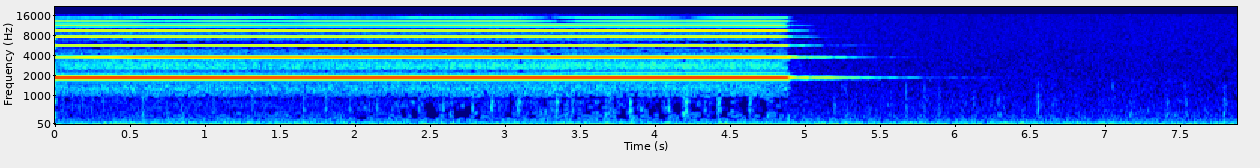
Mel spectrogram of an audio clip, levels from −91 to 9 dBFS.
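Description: No faults found in this music clip; nothing audible to flag.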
